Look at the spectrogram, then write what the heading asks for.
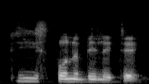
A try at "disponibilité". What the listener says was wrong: So the first one was lovely. What about the second vowel?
